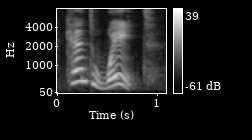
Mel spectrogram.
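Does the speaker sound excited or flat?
excited. The voice sounds lively and excited. The speaker is really looking forward to it. The speaker calls it right. "약간 이렇게 좀 신나는 말투로"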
